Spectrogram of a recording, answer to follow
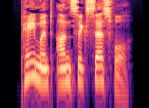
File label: EN PAYMENT UNSUCCESSFULL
